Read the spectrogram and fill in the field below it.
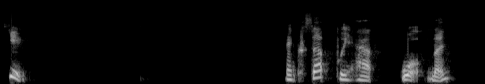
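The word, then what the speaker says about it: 我们: Next up, we have 我们. 我们. 我们. So this is in the third and second tone, and this means we or us.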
